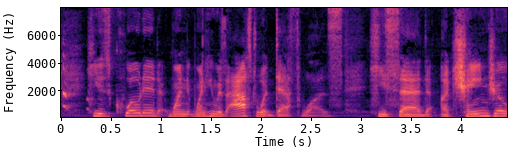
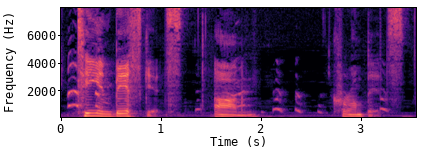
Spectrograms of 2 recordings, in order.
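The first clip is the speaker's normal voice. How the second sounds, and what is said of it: Attempted British accent. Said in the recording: “I don't know how to do, a British farm accent”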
